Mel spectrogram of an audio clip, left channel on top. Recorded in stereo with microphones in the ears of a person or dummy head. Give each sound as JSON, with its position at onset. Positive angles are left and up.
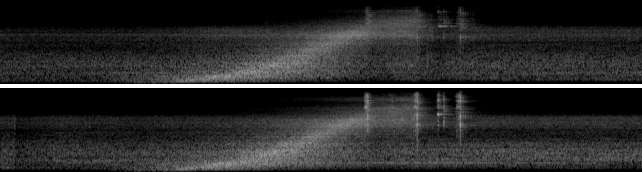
{"t": 1.0, "sound": "a whoosh", "side_deg": -10, "distance_m": 6.0}
{"t": 3.6, "sound": "scissors", "side_deg": -50, "distance_m": 0.9}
